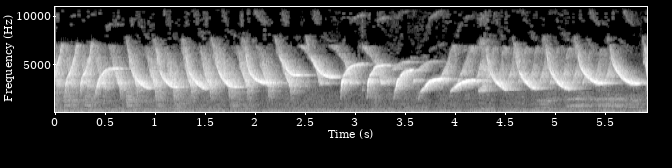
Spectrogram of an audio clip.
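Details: Fighting canary singing a training song: a fast run of loud descending slurred whistles, about three per second, each sweeping down sharply, forming a continuous bright warble.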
